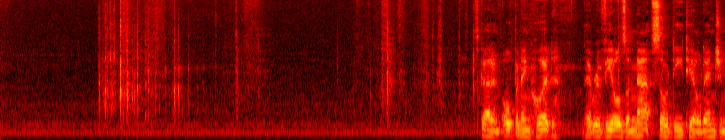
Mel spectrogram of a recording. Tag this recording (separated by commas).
Speech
